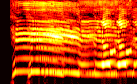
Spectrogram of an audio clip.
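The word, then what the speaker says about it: 天地有正气: 哎呀，此气不同彼气啊！嗱，你应该读成天地有正气。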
